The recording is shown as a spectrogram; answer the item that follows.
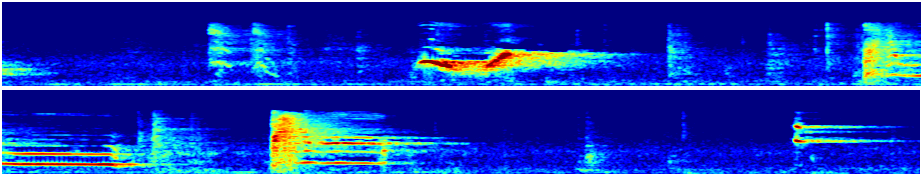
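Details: Pet African grey parrot indoors producing sound effects: a rising squawk, then two loud harmonic, nasal drawn-out calls and a short high two-tone note, separated by quiet gaps; faint human speech nearby.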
